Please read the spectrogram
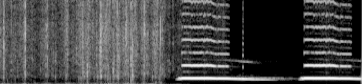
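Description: A burst of rough, crackly noise gives way to two loud, drawn-out hoots from a snowy white owl called Mr. Owl, each steady in pitch and lasting nearly a second, separated by a brief pause.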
